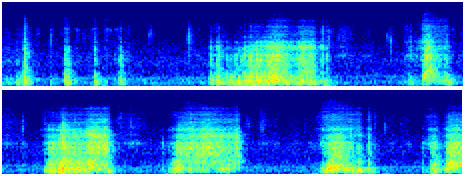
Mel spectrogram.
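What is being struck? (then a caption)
Scratch-art paper sheet scratched with a wooden stylus. A wooden stylus drags slowly across a flat, black-coated scratch-art paper page. Quick light ticks give way to longer rasping scratches with a breathy, bright edge, separated by near-silent pauses.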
